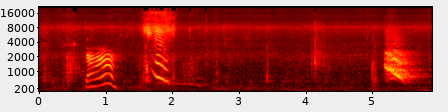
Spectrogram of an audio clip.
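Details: An elephant named Meri gives short, high, sweet squeaky calls that arch up and slide down, described as saying thank you, with people talking and clapping nearby.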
